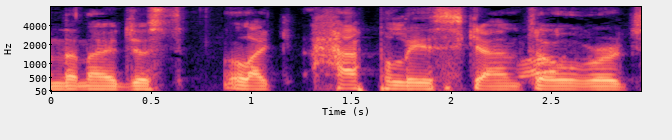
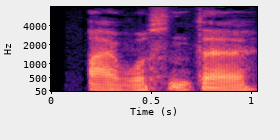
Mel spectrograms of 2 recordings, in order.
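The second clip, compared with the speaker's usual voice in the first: muttering quietly, lower and quieter; 5 semitones lower, 4 dB quieter than usual. Reacting in character to a giant explosion: muttered under breath. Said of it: "under my breath".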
